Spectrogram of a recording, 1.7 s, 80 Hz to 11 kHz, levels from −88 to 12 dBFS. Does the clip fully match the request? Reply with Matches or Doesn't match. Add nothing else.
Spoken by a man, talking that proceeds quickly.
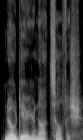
Doesn't match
